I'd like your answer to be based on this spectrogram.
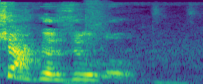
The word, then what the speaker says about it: Shaka Zulu: It's Shaka. You said it right, though. You said it right. Go ahead. – She's saying it correctly, Pastor. – Huh? – She's saying it correctly. – His name is Shaka Zulu. – That's exactly what it is.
